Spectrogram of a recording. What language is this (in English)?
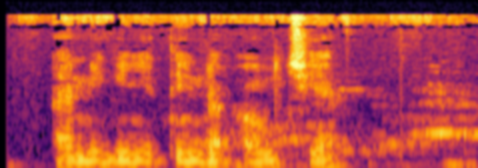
Luo (Kenya and Tanzania)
